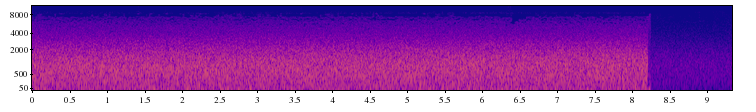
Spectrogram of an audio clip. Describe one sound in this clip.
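Rocket engines roar loudly and steadily, then cut off suddenly.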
